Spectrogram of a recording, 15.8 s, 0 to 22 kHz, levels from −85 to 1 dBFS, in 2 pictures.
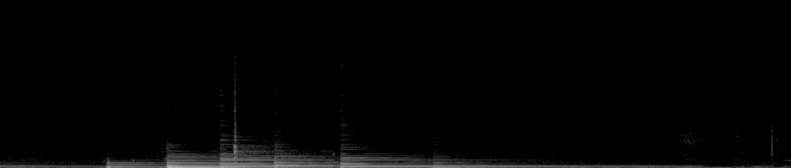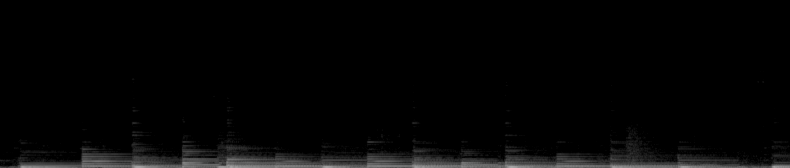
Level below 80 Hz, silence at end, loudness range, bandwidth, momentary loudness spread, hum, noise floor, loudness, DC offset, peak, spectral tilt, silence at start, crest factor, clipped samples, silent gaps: -62 dBFS; 0 s; 13 LU; 6 kHz; 21 LU; none; -63 dBFS; -42 LUFS; under 0.1%; -22 dBFS; -9.5 dB/octave; 0 s; 20 dB; under 0.1%; none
